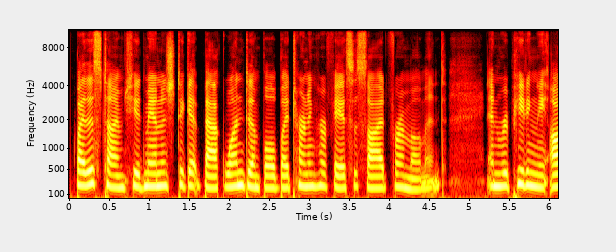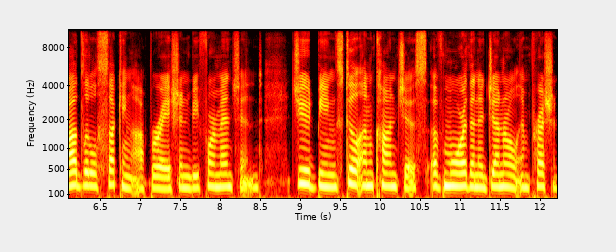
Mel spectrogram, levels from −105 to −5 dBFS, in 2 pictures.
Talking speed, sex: 200 wpm, female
